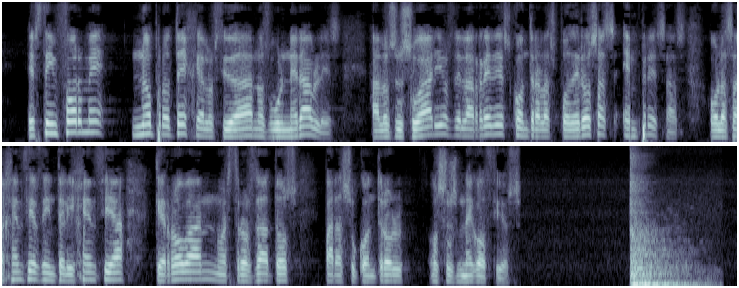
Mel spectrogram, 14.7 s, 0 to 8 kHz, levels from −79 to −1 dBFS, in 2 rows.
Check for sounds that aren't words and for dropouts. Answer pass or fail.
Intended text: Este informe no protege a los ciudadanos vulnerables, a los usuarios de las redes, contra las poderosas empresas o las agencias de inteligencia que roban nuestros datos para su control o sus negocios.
fail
